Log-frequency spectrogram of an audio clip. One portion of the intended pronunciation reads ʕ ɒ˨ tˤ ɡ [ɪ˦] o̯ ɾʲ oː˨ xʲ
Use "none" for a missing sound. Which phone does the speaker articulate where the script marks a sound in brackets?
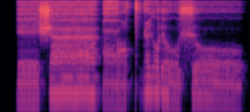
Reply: i˦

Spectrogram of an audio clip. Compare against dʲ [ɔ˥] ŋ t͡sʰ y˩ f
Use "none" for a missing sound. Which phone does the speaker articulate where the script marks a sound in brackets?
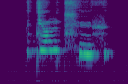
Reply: ɔ˥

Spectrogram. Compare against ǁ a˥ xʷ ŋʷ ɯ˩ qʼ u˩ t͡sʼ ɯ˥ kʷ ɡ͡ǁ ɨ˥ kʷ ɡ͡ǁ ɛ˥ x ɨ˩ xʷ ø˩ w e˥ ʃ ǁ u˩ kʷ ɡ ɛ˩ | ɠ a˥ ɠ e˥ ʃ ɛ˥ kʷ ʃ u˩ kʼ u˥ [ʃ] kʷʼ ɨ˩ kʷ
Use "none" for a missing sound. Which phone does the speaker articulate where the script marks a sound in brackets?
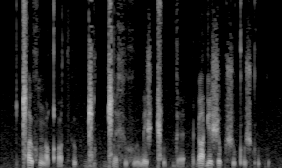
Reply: ʃ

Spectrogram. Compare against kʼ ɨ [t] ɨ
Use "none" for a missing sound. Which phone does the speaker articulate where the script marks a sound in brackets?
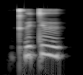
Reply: t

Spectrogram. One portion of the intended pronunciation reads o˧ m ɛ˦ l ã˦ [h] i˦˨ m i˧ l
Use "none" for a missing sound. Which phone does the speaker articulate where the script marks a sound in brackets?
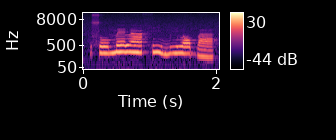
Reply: h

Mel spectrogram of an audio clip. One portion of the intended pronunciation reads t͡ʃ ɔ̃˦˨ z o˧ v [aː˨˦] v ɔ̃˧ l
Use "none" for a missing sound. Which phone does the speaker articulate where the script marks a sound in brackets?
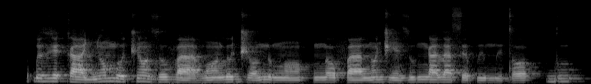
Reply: aː˨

